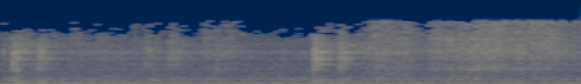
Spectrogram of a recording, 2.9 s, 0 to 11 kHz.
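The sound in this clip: A 165 series DC express electric train arriving at Niigata on the final revenue run of a special farewell express. It makes a steady, continuous rumble with faint rail clatter, with no talking.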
